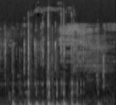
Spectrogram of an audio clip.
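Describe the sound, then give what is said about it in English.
Typing on a computer keyboard, a quick irregular burst of many key clicks that thins out, with a short pause before a final tap or two, fairly faint and without talk. “here I am typing the wrong things again”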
